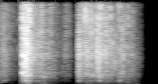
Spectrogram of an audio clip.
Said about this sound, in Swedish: Det här är ljudet av mig som öppnar en klapp.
